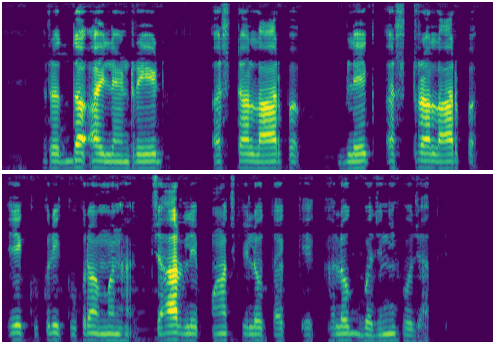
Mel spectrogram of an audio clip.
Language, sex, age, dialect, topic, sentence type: Chhattisgarhi, male, 18-24, Western/Budati/Khatahi, agriculture, statement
